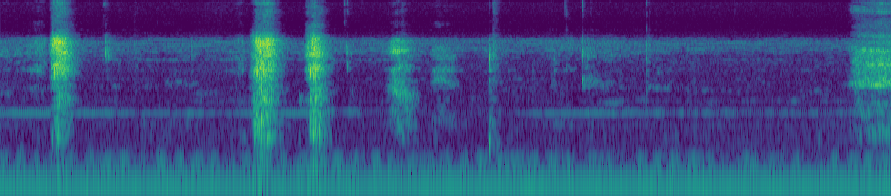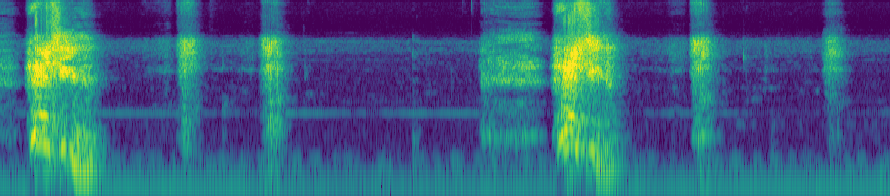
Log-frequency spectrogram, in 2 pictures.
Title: Bathroom Sneeze Part Three With Heavy Sprays #sneeze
